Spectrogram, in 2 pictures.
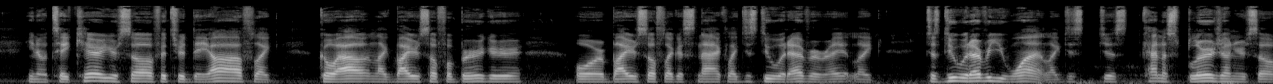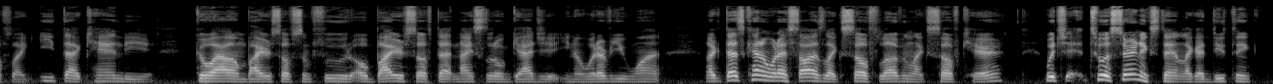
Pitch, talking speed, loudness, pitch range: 130 Hz, 210 wpm, -21 LUFS, 125-140 Hz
